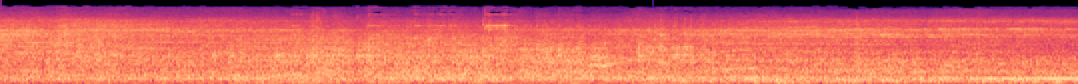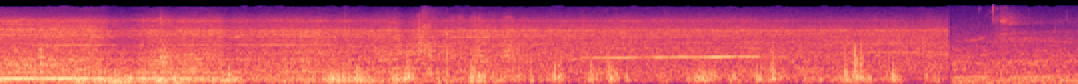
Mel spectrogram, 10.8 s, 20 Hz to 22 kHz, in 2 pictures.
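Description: Blackpool Bombardier Flexity 2 tram running past close by on street-level rails, with a short low whine near the middle. The noise stays loud for about six and a half seconds, then eases as the tram moves away.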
